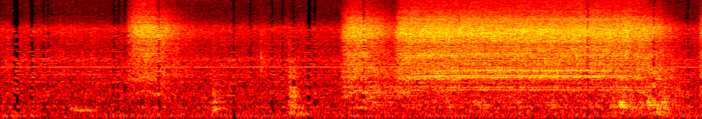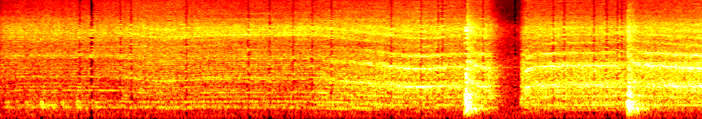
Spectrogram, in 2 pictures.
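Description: A television plays in the background.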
